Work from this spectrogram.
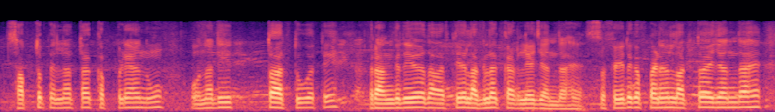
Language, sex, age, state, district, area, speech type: Punjabi, male, 18-30, Punjab, Ludhiana, urban, spontaneous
